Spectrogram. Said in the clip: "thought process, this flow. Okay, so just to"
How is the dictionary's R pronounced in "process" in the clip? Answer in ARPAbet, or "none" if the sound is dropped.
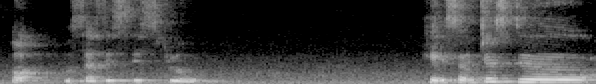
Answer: none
